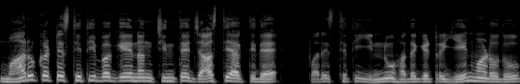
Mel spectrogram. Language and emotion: Kannada, fearful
